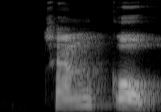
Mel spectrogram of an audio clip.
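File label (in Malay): "cangkup", Malay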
